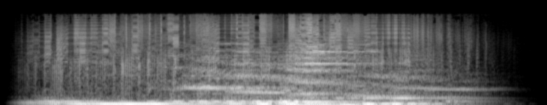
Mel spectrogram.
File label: science fiction power surge swell weird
